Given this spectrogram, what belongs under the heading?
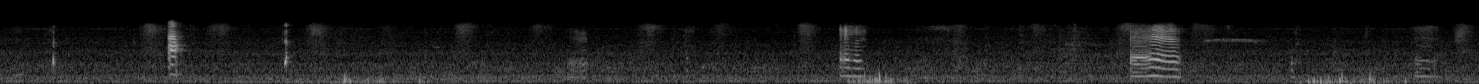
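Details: Hiccups: several brief, abrupt, squeaky jerks spaced irregularly over quiet room noise, possibly from a small animal.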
